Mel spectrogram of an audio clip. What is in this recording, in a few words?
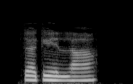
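Burmese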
